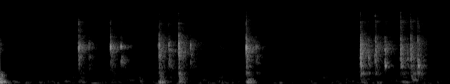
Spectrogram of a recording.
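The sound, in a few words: typing a bike number on a computer keyboard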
